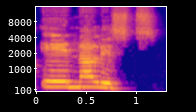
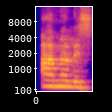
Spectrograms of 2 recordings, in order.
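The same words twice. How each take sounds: First: "analysts" with a long first vowel, AY-nuh-lists; mock mispronunciation. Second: "analyst" with a short first vowel, AN-uh-list; deliberate pronunciation. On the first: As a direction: stretch "analysts" slowly into AY-nalysts. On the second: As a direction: say "analyst" properly, stressed short first syllable. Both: Shown as a demonstration. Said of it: "You notice I pronounce the word".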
